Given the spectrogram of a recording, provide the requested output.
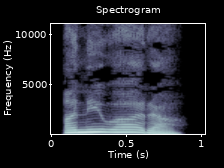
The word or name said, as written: ಅನಾವರ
